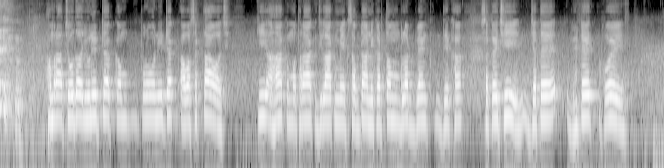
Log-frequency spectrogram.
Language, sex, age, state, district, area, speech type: Maithili, male, 30-45, Bihar, Madhubani, rural, read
